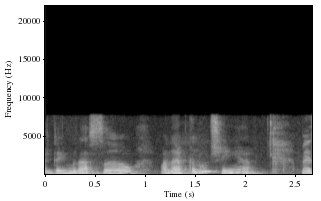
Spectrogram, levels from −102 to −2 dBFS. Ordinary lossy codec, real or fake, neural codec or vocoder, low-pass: none; real; none; none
